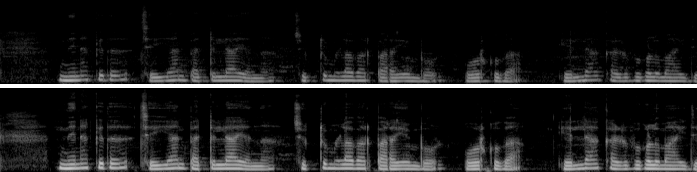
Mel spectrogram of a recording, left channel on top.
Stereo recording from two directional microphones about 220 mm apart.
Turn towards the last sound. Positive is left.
turn(degrees=-35)  # may be behind; listen again after turning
